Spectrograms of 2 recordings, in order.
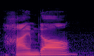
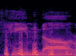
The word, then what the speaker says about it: Heimdallr: And so in Norse, you know, mythology, if the letter R comes after a vowel, you pronounce it, kind of like tear, right? Or like Thor. But if it comes after a consonant, it's silent. So like Heimdall. – Yeah. – Like, you know, like Heimdall, right? And you know, it's spelled like Heimdallr.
